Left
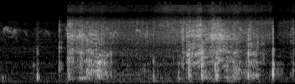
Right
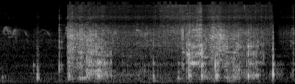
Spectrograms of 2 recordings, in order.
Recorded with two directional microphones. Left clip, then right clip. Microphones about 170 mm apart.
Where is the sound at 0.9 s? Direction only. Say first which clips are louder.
Right 1 dB; 15° right (ahead or behind).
